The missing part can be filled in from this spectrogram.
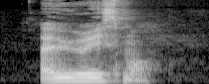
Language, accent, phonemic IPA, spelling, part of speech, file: French, France, /a.y.ʁis.mɑ̃/, ahurissement, noun, LL-Q150 (fra)-ahurissement.wav
- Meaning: stupefaction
